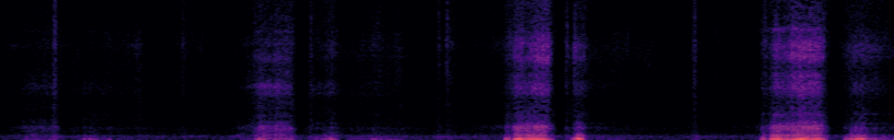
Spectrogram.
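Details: Animal snoring while being rubbed to sleep: soft, low rumbling snores in irregular bursts, growing louder toward the end.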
